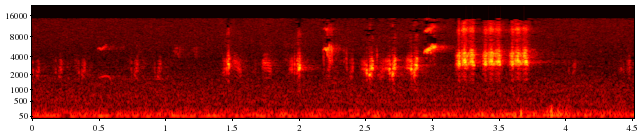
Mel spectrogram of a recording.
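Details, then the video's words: Song of an Oriental reed warbler captured with a Sony A7M3: soft scattered clicks rise into harsh churring notes and end in three loud grating, buzzy bursts, over faint low-frequency noise. "개개비 - Acrocephalus orientalis - 大苇莺 - bird song"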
